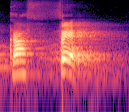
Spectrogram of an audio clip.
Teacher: a tônica eu jogo lá no final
